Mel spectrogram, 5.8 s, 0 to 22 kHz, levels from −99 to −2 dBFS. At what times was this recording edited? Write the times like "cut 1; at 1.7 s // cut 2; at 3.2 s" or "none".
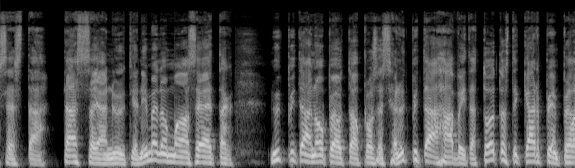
none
